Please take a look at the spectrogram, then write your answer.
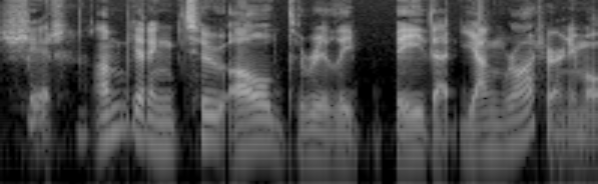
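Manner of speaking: ordinary talk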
